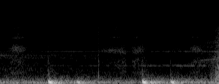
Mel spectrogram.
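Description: Heartbeat sound effect: low double thumps, lub-dub, about once a second, over a faint hum.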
